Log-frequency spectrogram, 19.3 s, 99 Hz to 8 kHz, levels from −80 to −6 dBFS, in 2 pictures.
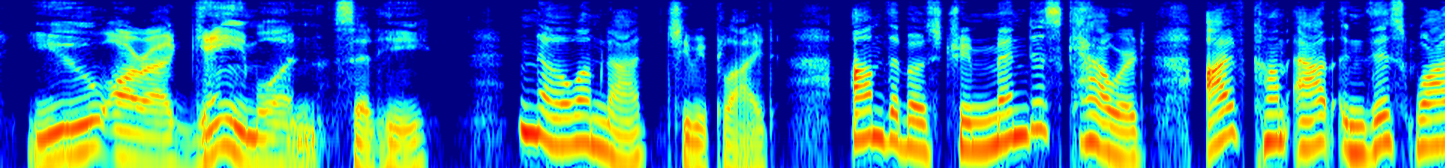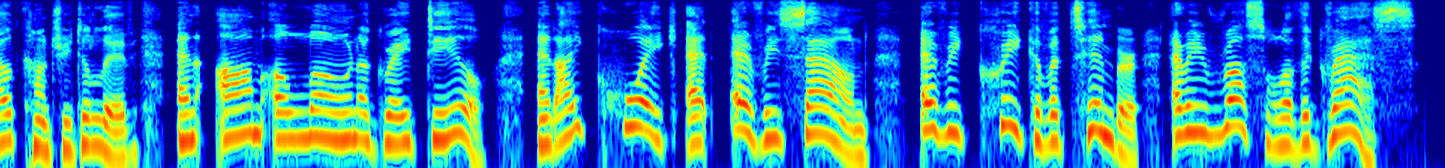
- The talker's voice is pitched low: No, high, 190 Hz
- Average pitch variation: No, wide, 7.7 semitones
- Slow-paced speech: No, average, 155 wpm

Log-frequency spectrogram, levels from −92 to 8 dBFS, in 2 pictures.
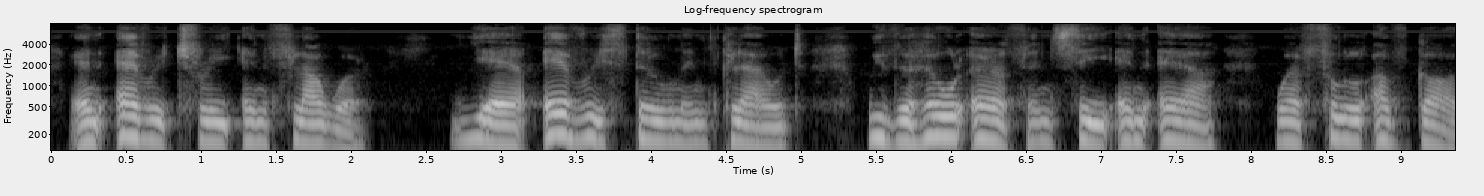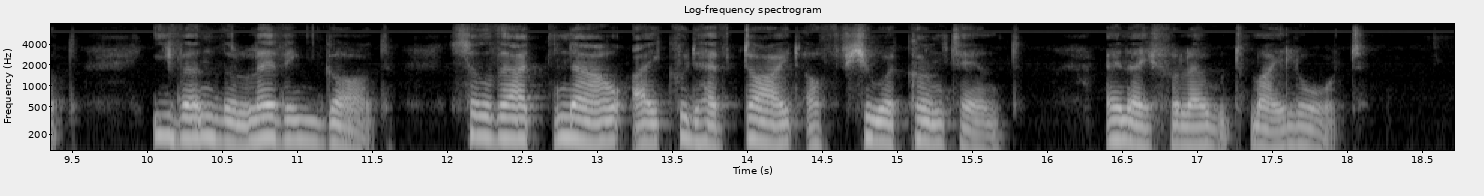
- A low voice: No, medium, 150 Hz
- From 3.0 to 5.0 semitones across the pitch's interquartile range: Yes, average, 3.3 semitones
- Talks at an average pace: No, slow, 130 wpm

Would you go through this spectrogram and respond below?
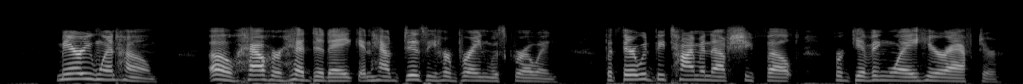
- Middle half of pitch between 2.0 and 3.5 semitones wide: No, average, 4.0 semitones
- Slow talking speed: No, average, 165 wpm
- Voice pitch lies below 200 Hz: Yes, medium, 185 Hz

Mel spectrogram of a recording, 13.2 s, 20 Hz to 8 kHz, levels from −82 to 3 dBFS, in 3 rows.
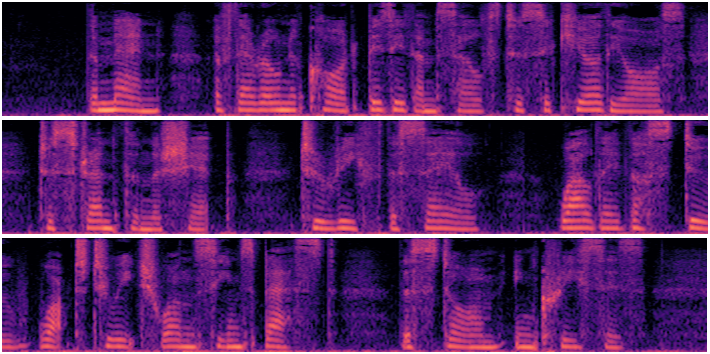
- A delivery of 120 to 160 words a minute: Yes, average, 150 wpm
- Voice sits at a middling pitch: Yes, medium, 175 Hz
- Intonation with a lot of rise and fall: No, average, 2.7 semitones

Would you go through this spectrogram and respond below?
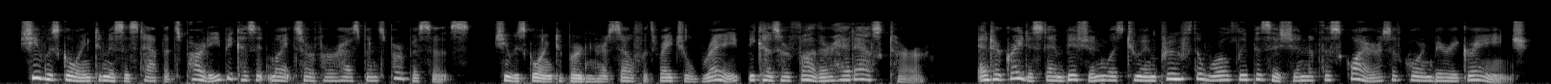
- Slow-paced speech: No, average, 175 wpm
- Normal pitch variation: Yes, average, 4.5 semitones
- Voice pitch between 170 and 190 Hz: Yes, medium, 185 Hz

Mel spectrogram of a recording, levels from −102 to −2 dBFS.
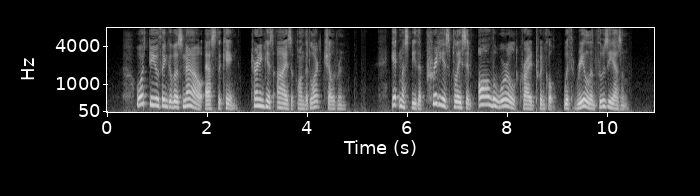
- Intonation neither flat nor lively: No, wide, 7.5 semitones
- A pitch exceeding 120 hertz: Yes, medium, 185 Hz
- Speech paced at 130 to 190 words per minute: Yes, average, 175 wpm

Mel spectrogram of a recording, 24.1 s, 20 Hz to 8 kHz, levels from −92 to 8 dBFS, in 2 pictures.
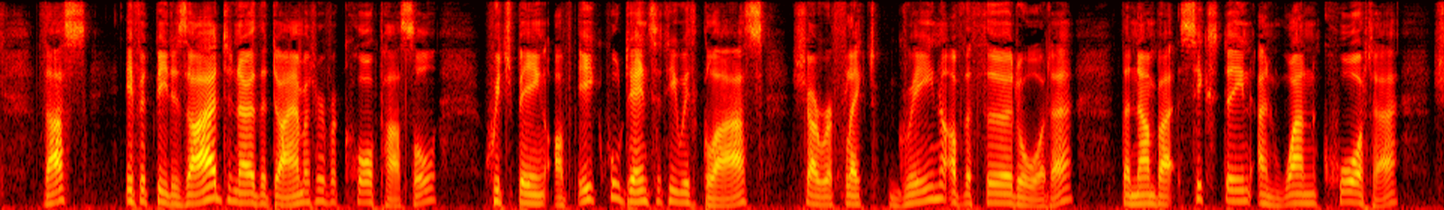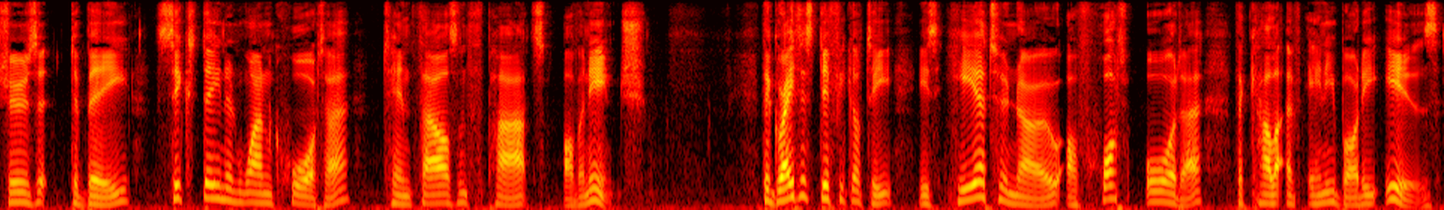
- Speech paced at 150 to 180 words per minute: No, average, 140 wpm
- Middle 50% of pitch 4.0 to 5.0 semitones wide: Yes, average, 4.4 semitones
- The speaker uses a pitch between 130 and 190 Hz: Yes, low, 135 Hz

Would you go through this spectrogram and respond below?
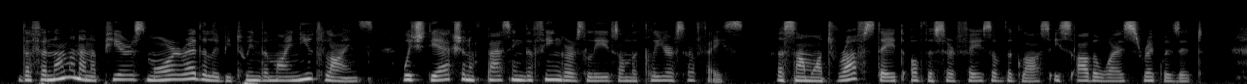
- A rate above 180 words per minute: No, average, 165 wpm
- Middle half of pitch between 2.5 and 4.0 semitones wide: Yes, average, 3.7 semitones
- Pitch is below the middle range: No, medium, 185 Hz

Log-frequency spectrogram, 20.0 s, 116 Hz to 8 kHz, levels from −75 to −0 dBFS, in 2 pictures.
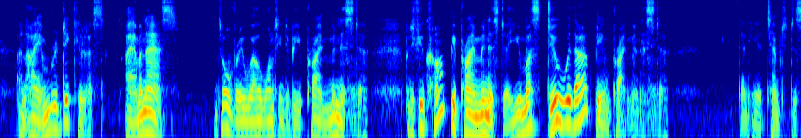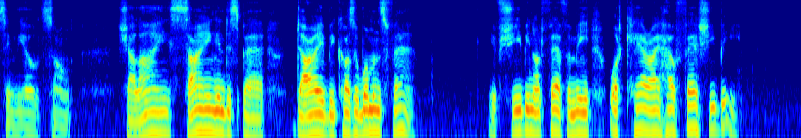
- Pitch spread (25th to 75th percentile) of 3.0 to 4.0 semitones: No, wide, 5.4 semitones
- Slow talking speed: No, average, 190 wpm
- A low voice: Yes, low, 125 Hz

